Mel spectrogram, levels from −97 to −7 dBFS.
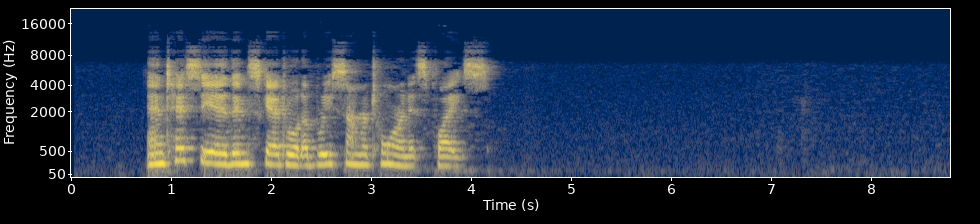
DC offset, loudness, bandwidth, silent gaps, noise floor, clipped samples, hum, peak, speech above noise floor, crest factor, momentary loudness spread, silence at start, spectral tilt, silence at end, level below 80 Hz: under 0.1%; -16 LUFS; 10 kHz; none; -69 dBFS; under 0.1%; none; 0 dBFS; 52 dB; 20 dB; 8 LU; 0.75 s; -2 dB/octave; 4.6 s; -62 dBFS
